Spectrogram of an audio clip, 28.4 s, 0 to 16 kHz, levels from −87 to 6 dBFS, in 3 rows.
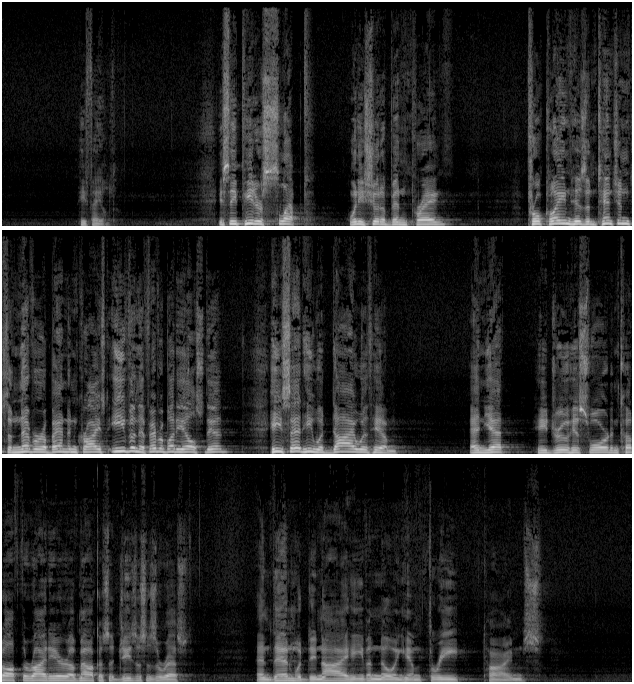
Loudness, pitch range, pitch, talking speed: -22 LUFS, 125-185 Hz, 160 Hz, 120 wpm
